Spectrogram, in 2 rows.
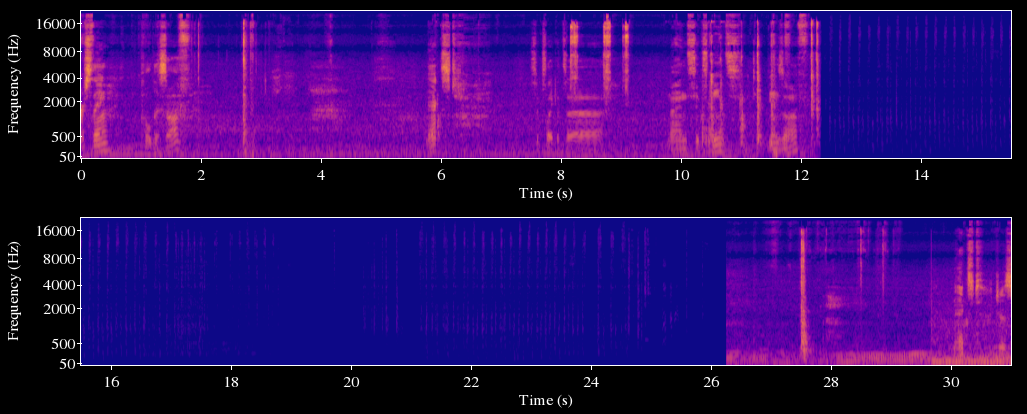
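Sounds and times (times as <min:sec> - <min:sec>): vehicle engine: 0:00.0 - 0:12.4, 0:26.3 - 0:31.0
wrench clicking: 0:08.2 - 0:09.2.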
